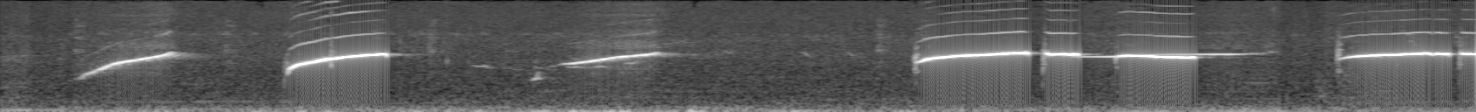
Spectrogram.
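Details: Many-voiced song of an excited white-rumped shama, used to stir rival shamas: slow, widely spaced clear whistles, some sharply rising, others long and level, separated by quiet gaps.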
